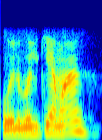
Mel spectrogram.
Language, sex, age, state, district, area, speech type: Kashmiri, male, 18-30, Jammu and Kashmir, Anantnag, rural, conversation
